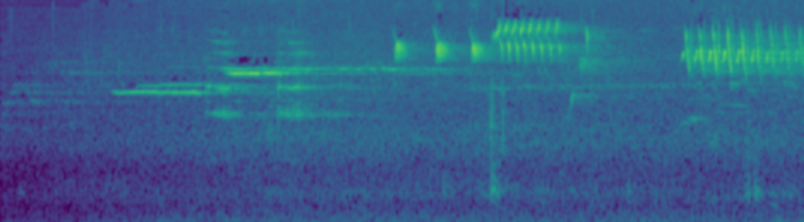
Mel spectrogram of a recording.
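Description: Songbirds singing at a pond, fading in from near silence: clear whistled notes, then a rapid high trill about five seconds in and a longer trill near the end, over a faint low rumble.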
